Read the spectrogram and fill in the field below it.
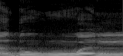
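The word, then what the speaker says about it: عدوا: Aduwa jangan ditahan ya, tapi ditekan saja. Jangan dibaca man kana aduwwan lillah. Nah, karena ini bukan termasuk idgham bi gunnah. Jadi cara bacanya ditekan dan pendek. Man kana aduwwan lillahi wa malaikatihi wa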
